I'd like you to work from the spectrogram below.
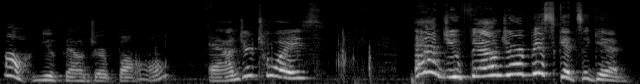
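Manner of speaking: put-on storybook child, building to high and loud; little girl. Little girl to her puppy, voice rising in mock excitement.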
